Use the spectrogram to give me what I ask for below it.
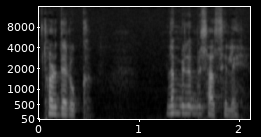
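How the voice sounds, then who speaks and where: A woman voicing a calm young woman who comforts a friend softly and slowly. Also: mid-range voice, voice pushed down, lightly acted. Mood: soothing. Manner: soft, slow and calming.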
